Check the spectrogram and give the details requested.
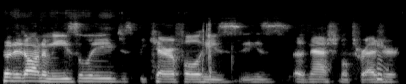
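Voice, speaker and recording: A man's voice: medium pitch, brisk, pushed and bright, rough recording. A man co-hosting a podcast, chatting casually and telling anecdotes in a conversational way. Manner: conversational storyteller, quotes others. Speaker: podcast co-host.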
